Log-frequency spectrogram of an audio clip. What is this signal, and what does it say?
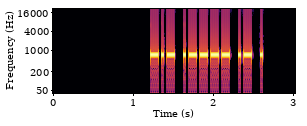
Morse code, heard as a keyed tone, about 35 wpm, 700 Hz. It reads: K1AE
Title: USA Call Signs - 4 Characters - 4x Character Spacing - 35wpm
